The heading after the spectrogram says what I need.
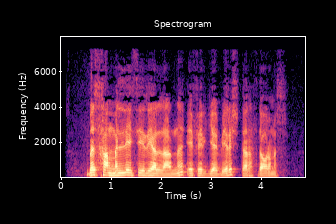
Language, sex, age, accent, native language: Uzbek, male, 18-24, Qashqadaryo, Uzbek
